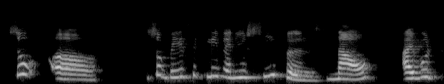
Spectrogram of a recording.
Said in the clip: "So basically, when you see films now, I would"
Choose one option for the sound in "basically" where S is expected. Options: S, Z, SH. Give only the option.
S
